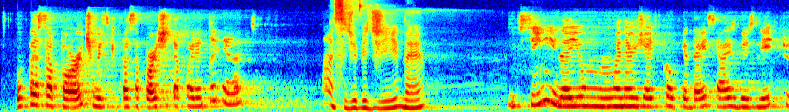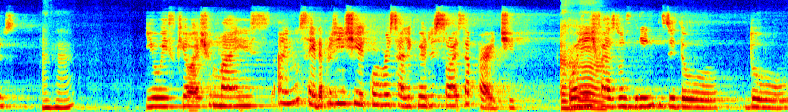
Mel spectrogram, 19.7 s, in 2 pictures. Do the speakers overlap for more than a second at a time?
No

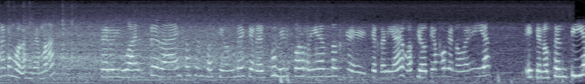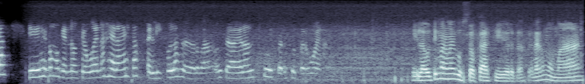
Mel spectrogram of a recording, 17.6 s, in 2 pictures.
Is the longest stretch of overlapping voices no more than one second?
Yes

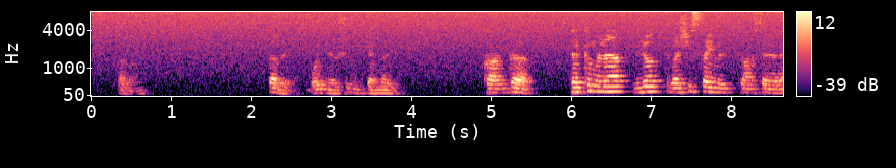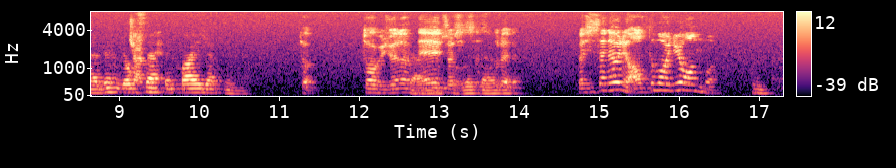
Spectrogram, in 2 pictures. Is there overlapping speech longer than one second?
Yes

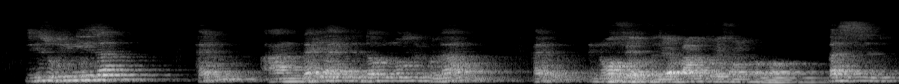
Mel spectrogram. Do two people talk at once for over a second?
No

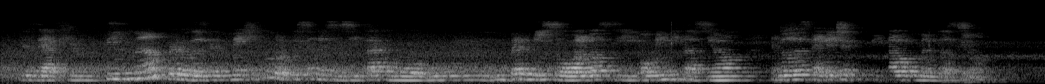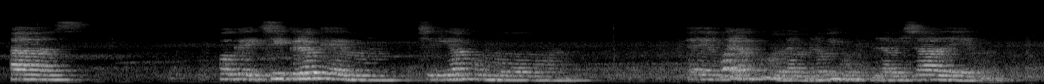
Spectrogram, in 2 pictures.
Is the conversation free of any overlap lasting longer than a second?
Yes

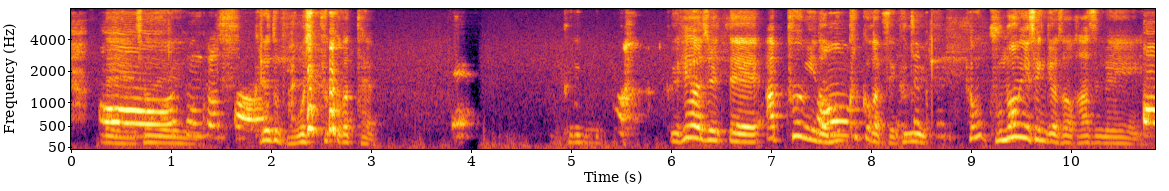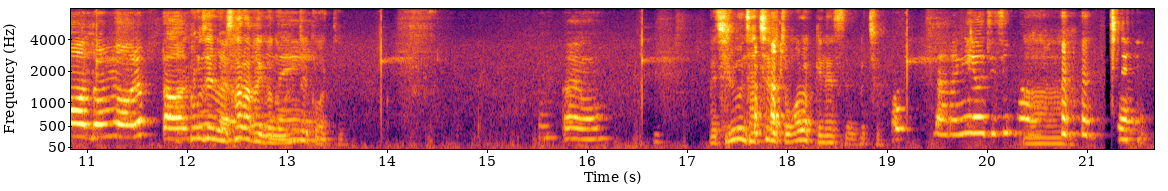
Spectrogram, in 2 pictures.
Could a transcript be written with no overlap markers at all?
No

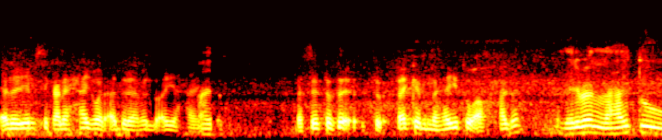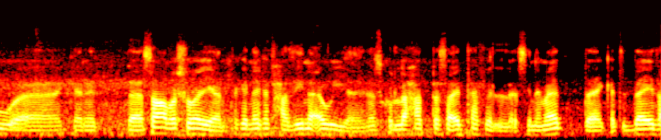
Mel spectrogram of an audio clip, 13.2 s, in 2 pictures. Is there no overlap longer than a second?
Yes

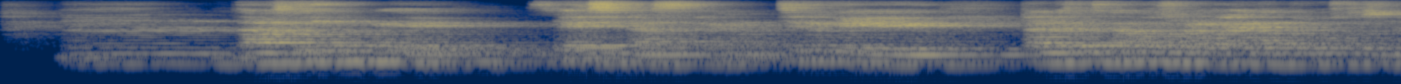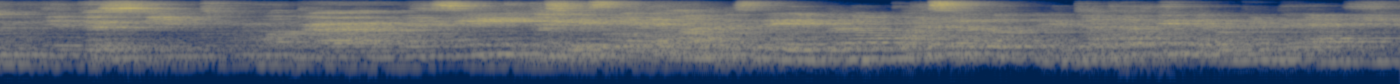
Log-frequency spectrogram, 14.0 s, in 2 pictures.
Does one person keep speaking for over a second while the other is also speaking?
Yes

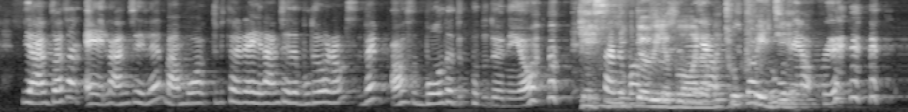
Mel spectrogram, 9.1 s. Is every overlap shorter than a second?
No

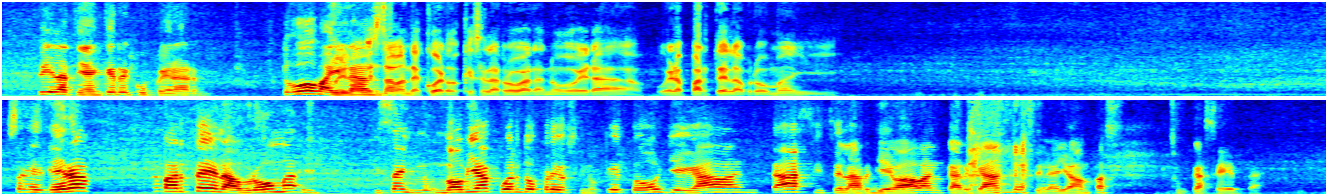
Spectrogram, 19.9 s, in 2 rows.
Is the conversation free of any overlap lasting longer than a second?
Yes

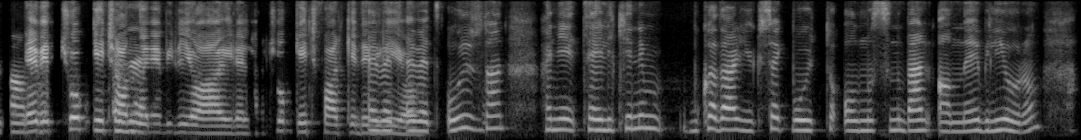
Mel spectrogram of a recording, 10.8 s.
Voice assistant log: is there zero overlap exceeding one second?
Yes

